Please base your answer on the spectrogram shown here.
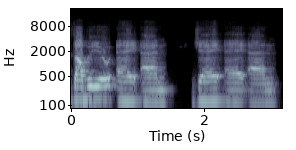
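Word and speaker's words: วันจันทร์: was it has w a n j a n t r and this mark means that it's silent so it's pronounced wanjan even though it has a tr at the end so it goes back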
